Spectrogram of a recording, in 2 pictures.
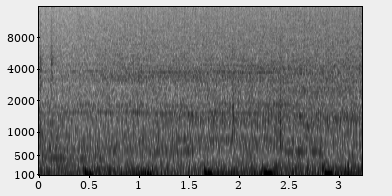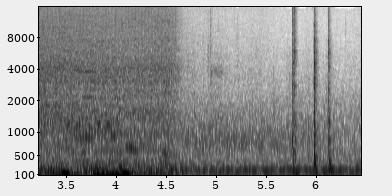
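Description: A car rolling slowly across a rain-soaked parking lot under a steady hiss of rain and wet pavement, with irregular low thumps of wind on the microphone. About four and a half seconds in the outdoor hiss cuts off and a steady low hum inside a car follows, with a couple of clicks near the end.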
